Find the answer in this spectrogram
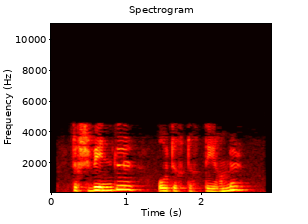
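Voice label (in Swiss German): "schwindel", Alsatian; medecine; vertiges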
